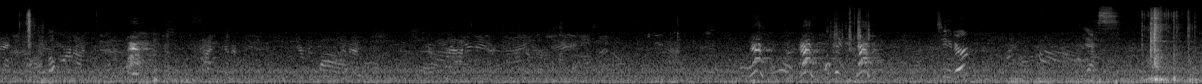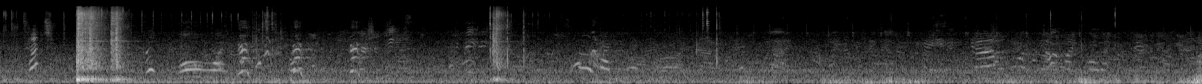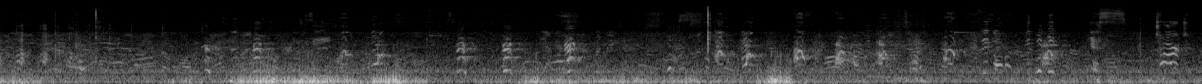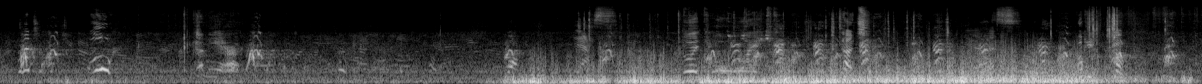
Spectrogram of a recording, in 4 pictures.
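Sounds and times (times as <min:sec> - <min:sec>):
dog yipping: 0:07.5 - 0:08.8, 0:28.6 - 0:29.9, 0:31.2 - 0:33.7
wind buffeting microphone: 0:09.9 - 0:37.7, 0:40.8 - 0:48.0.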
